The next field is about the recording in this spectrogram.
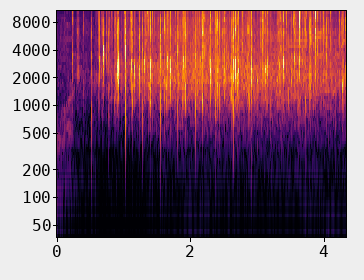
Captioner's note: applause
